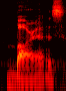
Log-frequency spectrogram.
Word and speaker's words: Barez: How do you think you're supposed to pronounce it? Barez.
